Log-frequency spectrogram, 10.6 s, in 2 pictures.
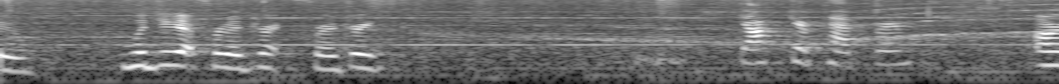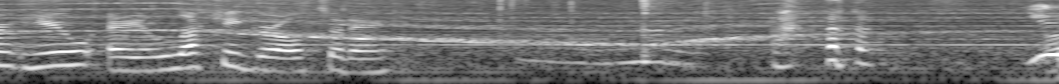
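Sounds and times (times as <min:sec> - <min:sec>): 
speech: 0:00.0 - 0:02.1, 0:03.7 - 0:07.4, 0:09.2 - 0:09.8
faint siren wailing outside: 0:00.0 - 0:10.5.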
